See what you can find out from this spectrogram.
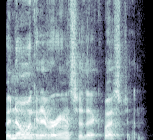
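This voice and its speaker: A man's voice: low-pitched, expressive, fast, fairly bright tone. A man hosting a podcast, interviewing his guest in a casual, conversational way. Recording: roomy, echoey sound.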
